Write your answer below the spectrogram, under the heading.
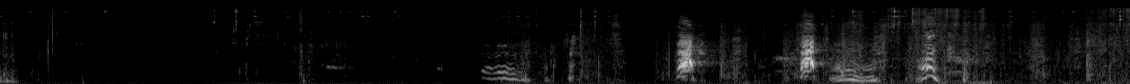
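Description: Small dogs play-fighting. After a few nearly silent seconds they start vocalizing, then give three sharp barks about a second apart, with lower growl-like sounds in between.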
